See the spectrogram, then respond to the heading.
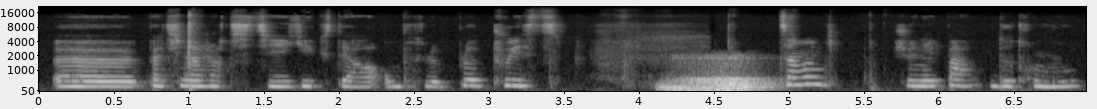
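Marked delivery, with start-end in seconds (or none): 4.1-5.3 loud exclaim then a whisper; stunned rave; amazed outburst. Real, not acted. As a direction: burst out then drop to a whisper. Raving about a plot twist.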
